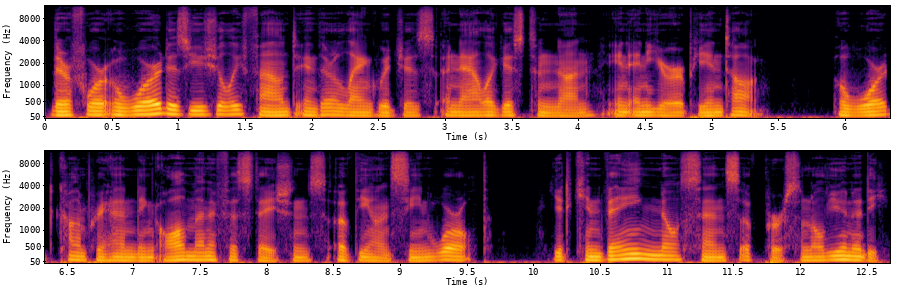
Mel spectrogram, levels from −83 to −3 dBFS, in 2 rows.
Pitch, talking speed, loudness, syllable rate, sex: 100 Hz, 150 wpm, -18 LUFS, 5.2 syllables/s, male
